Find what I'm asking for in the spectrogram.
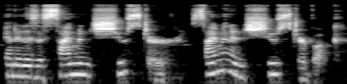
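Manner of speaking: plain reading voice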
